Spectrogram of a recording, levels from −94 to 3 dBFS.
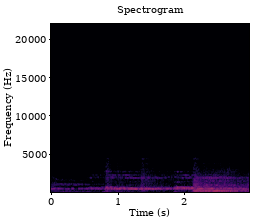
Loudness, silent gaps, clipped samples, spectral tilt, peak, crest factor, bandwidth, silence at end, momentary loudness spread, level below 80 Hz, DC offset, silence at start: -59 LUFS; none; under 0.1%; -8 dB/octave; -44 dBFS; 14 dB; 16 kHz; 0 s; 7 LU; -78 dBFS; under 0.1%; 0 s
